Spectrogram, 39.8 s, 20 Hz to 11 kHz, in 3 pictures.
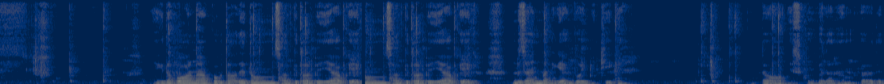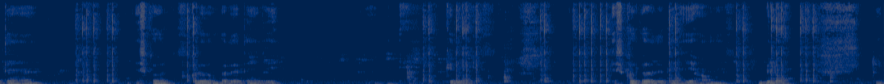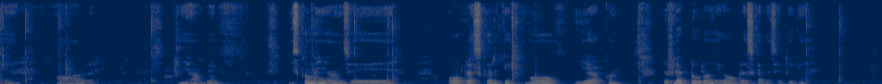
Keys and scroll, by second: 3.2 ctrl+g, 35.3 o.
